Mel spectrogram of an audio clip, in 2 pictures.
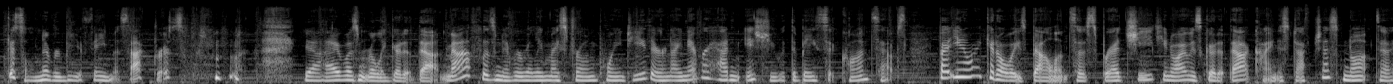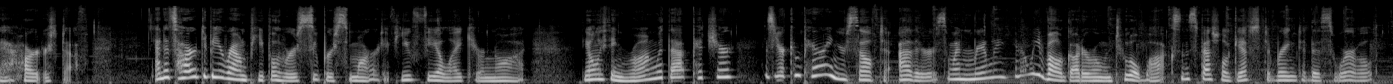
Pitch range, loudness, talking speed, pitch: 180-240 Hz, -20 LUFS, 225 wpm, 195 Hz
